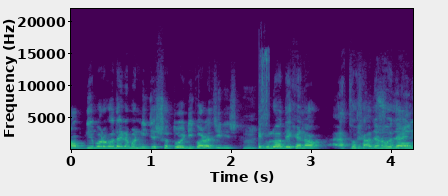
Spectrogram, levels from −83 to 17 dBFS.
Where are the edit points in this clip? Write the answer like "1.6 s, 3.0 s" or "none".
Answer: 2.4 s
